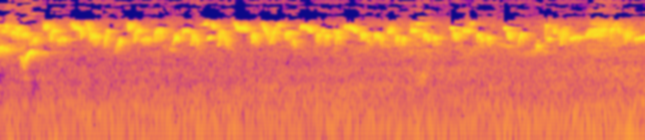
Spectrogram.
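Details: Lure recording of a wambi: a steady, rapid, high-pitched twittering chatter of small chirps running without pause, fairly soft throughout.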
